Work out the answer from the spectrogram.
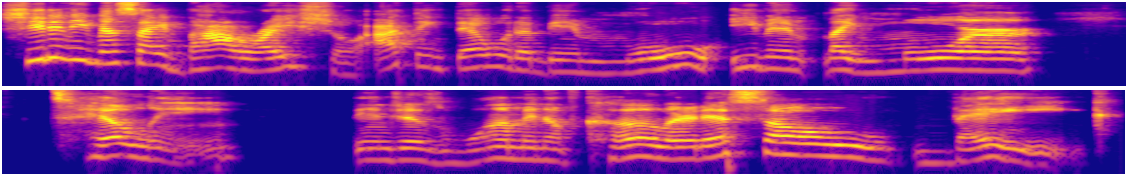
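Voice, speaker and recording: Speaking slowly with a mid-range, fairly bright voice and lively intonation, this American live show host chats casually on a livestream. She reads out viewers' comments and responds with colloquial, emphatic opinions.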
